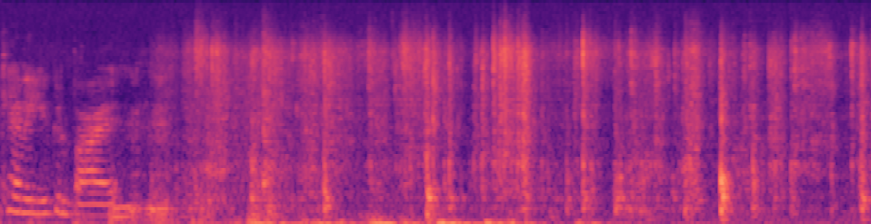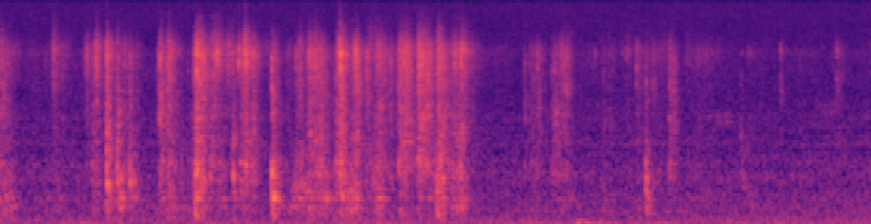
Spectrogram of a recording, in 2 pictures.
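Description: Cardboard rustles and crinkles as a box is opened and unpacked.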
